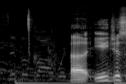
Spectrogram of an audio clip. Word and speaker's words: Aegis: Aegis and Aegis are both correct pronunciations, actually.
